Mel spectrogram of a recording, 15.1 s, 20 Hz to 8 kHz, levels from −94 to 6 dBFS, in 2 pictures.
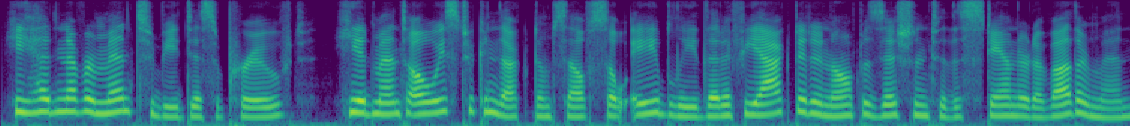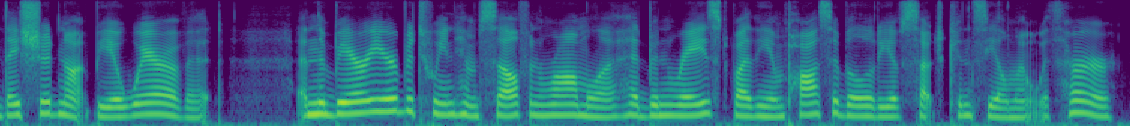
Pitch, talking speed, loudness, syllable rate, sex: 200 Hz, 210 wpm, -19 LUFS, 5.7 syllables/s, female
